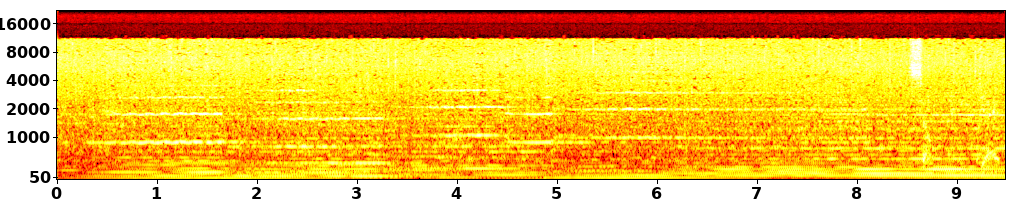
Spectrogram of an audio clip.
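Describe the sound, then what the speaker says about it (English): Steady rainfall pattering on surfaces in the video game Horizon Zero Dawn, continuous and moderately loud with faint tonal ambient music beneath and no talking. "More rain. My boots will get damp."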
